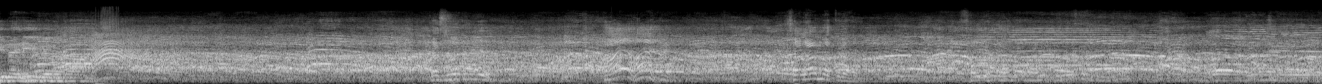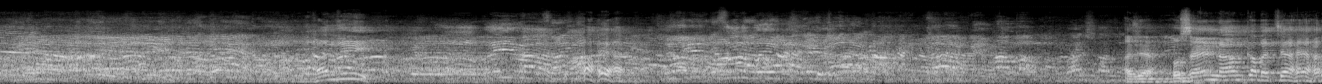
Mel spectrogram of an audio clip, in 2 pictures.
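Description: A young man sings loudly and passionately into a microphone, heard through loudspeakers.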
